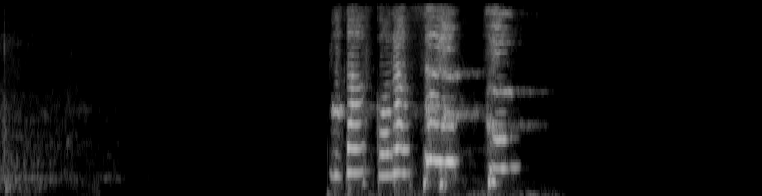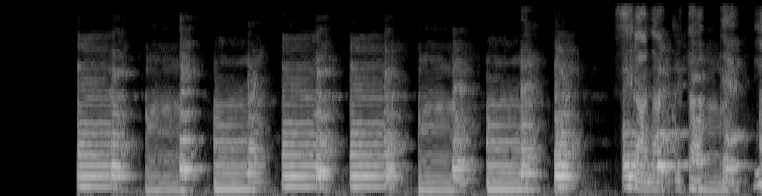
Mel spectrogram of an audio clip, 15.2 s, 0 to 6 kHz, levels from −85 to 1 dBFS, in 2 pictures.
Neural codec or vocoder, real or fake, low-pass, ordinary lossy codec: codec, 24 kHz, 3.1 kbps, DualCodec; fake; 5.4 kHz; none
